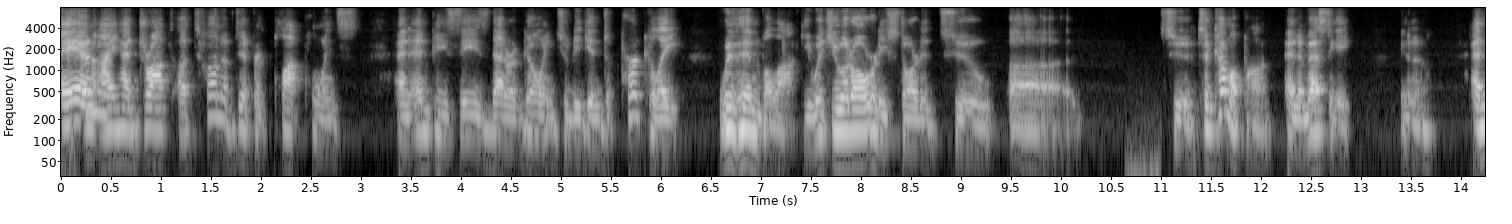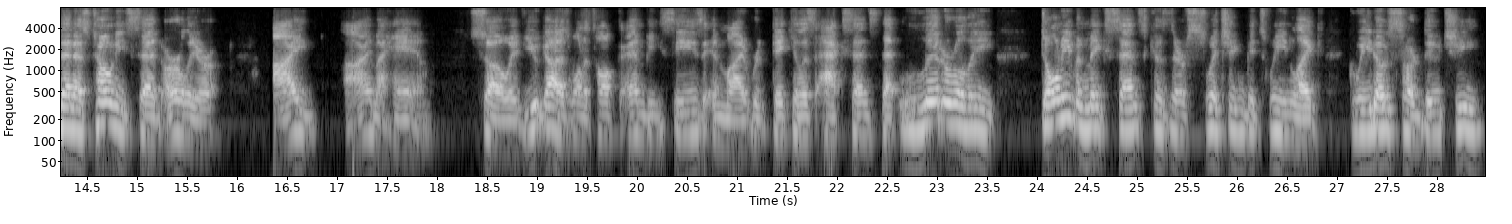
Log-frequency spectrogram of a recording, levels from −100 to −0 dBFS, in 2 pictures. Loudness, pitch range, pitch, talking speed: -27 LUFS, 120-150 Hz, 140 Hz, 150 wpm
